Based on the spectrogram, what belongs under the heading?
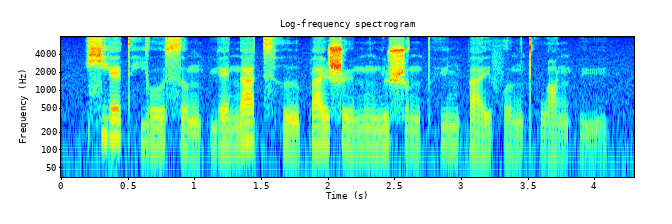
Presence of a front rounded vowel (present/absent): present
